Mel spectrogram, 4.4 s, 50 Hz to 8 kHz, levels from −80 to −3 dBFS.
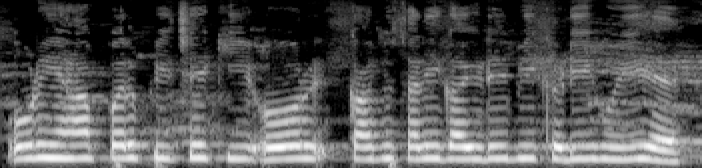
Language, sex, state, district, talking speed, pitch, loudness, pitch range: Hindi, female, Uttar Pradesh, Saharanpur, 175 wpm, 225 Hz, -13 LUFS, 215-230 Hz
